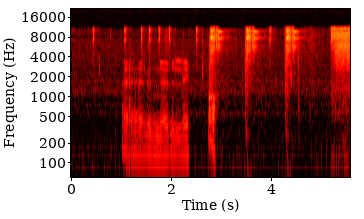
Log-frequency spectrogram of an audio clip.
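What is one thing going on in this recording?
Short game menu clicks and chimes sound.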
